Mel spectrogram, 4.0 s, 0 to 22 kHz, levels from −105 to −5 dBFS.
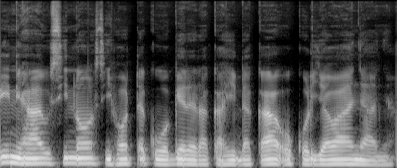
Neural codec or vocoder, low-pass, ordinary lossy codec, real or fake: vocoder, 44.1 kHz, 128 mel bands every 256 samples, BigVGAN v2; none; none; fake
